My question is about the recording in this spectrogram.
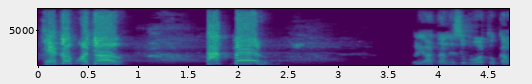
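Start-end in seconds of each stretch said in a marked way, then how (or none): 0.1-2.3 high, loud slogan to the crowd; rallying shout. Real, not acted. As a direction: shout to rouse the whole crowd. (seruan lantang penyemangat massa)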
